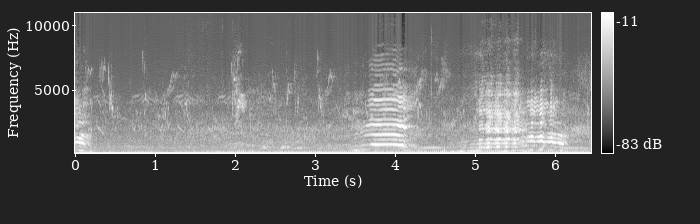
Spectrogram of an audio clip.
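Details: Goats on a goat farm bleat in wavering, nasal calls over a steady low hum; they call from early morning to evening, mostly for feeding, one starting the rest.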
